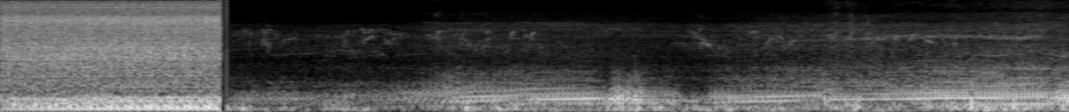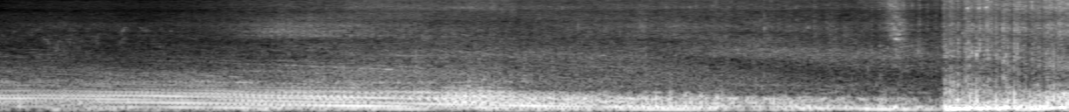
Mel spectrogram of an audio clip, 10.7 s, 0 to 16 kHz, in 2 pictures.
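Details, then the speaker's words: Ford Capri with swapped Mercedes M113 5.0 L V8, no misfires or smoke: revs climb unevenly, surging and faltering instead of pulling cleanly; stutter due to untuned fuel table. "No misfires. The fuel table isn't tuned yet, so it will stutter and"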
